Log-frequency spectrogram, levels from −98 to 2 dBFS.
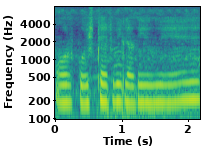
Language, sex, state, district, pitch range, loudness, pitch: Hindi, female, Bihar, Kishanganj, 185-195 Hz, -16 LUFS, 185 Hz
